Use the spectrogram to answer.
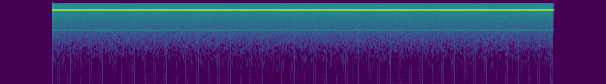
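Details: Simulated tinnitus: one of ten tones emulating common tinnitus sounds, each a different waveform and frequency, heard as a steady, very high-pitched whistle with a faint hiss lasting five seconds.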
